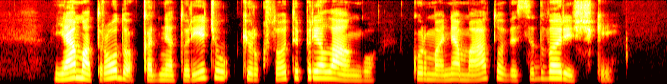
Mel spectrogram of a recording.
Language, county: Lithuanian, Tauragė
